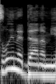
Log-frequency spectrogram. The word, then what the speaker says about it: Lena Dunham: Lena Dunham? Is that how you pronounce it? – It's Lena Dunham, yeah.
